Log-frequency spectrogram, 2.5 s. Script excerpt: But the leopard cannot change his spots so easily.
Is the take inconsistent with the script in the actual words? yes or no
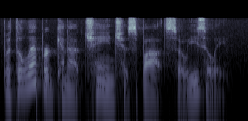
no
